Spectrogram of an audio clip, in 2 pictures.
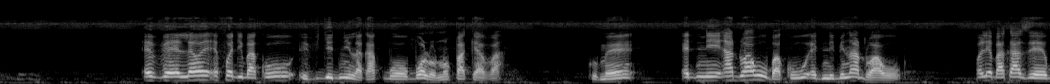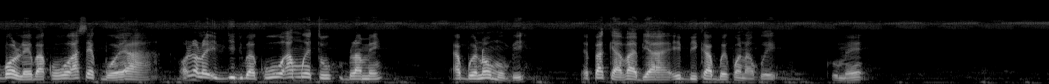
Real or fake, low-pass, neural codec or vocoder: fake; 9.9 kHz; vocoder, 44.1 kHz, 128 mel bands every 512 samples, BigVGAN v2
